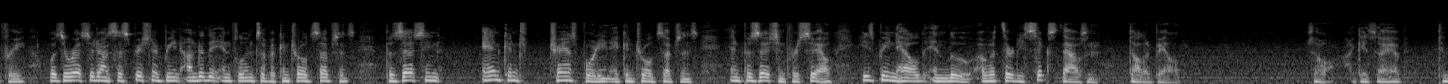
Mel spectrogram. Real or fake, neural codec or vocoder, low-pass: real; none; 7.2 kHz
